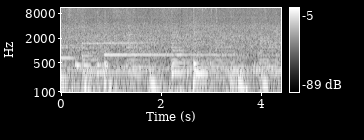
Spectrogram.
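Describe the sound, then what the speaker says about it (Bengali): Puffed rice (muri) is washed by hand in a bowl of water, giving soft repeated swishing and sloshing with light rustling, close and moderately quiet, with no talking. "এবার ভালো করে মুড়িটাকে ধুয়ে নিচ্ছি।"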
